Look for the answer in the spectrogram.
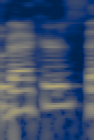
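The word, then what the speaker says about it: Bueckers: Yeah, the Paige girl, Beckers.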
